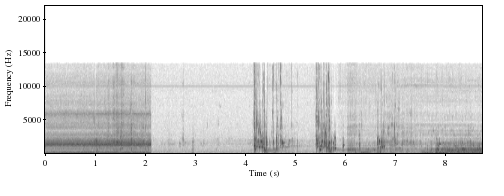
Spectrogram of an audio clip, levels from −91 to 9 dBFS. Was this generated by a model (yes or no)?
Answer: no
